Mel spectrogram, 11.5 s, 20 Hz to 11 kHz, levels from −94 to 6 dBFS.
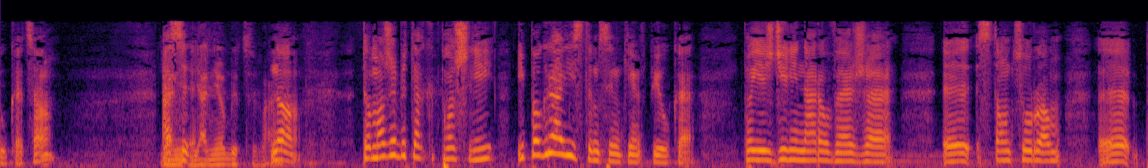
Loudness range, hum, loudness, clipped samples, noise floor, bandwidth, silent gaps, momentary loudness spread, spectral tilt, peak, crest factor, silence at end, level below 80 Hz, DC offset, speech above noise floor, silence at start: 3 LU; none; -25 LUFS; under 0.1%; -50 dBFS; 7.4 kHz; none; 10 LU; -4.5 dB/octave; -8 dBFS; 16 dB; 0.1 s; -42 dBFS; under 0.1%; 25 dB; 0 s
